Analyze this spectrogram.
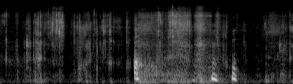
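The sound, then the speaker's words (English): Plain, crunchy salad leaves being bitten and chewed, giving a few sharp, crisp crunches with softer tearing and rustling in between. “Now we're just eating plain leaves. Mmm, that's tasty, though.”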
